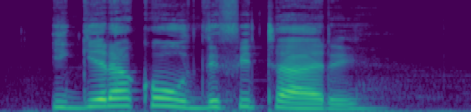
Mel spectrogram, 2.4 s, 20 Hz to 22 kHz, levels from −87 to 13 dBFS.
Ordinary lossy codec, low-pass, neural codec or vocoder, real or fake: none; none; none; real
